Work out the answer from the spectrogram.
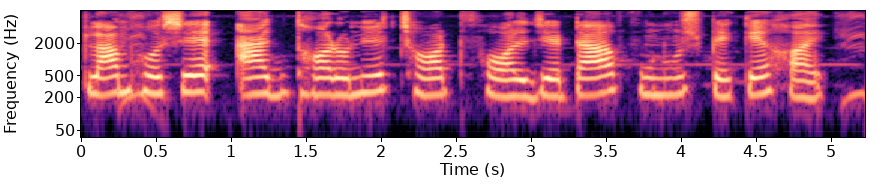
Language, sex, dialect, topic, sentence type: Bengali, female, Rajbangshi, agriculture, statement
